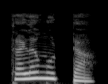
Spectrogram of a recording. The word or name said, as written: ತಾಳೆ ಮಾಡು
